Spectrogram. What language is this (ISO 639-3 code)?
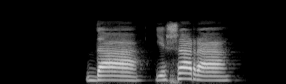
chm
